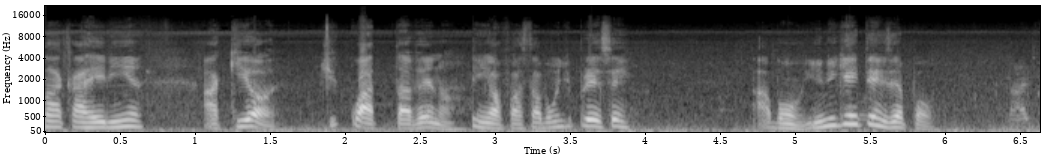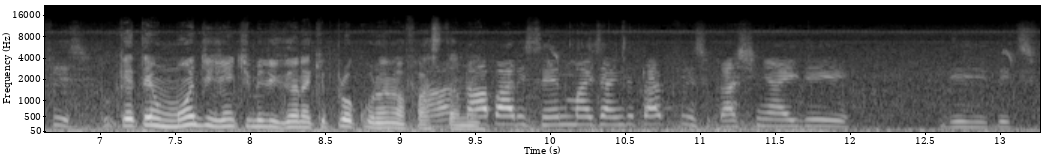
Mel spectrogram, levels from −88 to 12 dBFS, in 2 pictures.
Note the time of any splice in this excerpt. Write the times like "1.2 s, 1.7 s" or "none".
2.8 s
